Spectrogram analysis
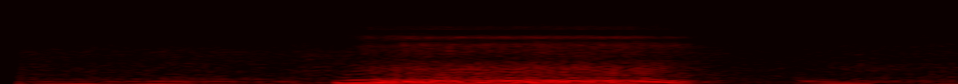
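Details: Rattling, buzzy breath sounds, one much louder than the rest, from an old, sleeping Scottish Terrier described as snoring really loud; snoring.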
